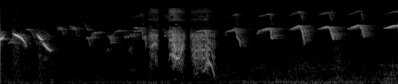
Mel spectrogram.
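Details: Female white-rumped shama used to stimulate fighting birds, singing bright falling whistles, a burst of harsh rasping notes, then a series of short clear downslurred whistles repeated about every third of a second.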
